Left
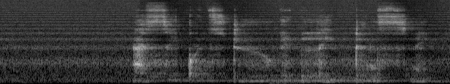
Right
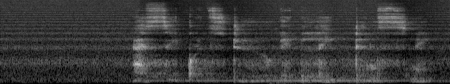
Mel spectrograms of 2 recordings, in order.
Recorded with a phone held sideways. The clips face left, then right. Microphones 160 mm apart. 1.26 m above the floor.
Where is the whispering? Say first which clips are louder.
Right 1 dB; 15° right (ahead or behind), 0.8 m.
